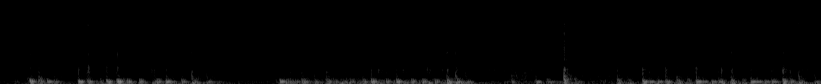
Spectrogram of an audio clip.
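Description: Computer keyboard typing in quick runs of keystrokes, broken by short pauses.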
